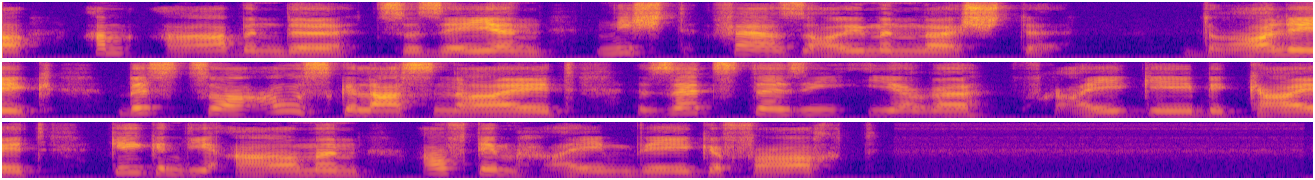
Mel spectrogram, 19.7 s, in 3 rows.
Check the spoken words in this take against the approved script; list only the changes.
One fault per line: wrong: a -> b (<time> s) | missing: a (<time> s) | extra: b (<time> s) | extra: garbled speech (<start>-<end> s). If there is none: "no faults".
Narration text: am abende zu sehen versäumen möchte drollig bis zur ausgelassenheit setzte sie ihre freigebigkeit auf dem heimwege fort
extra: nicht (3.0 s)
extra: gegen die armen (13.6 s)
